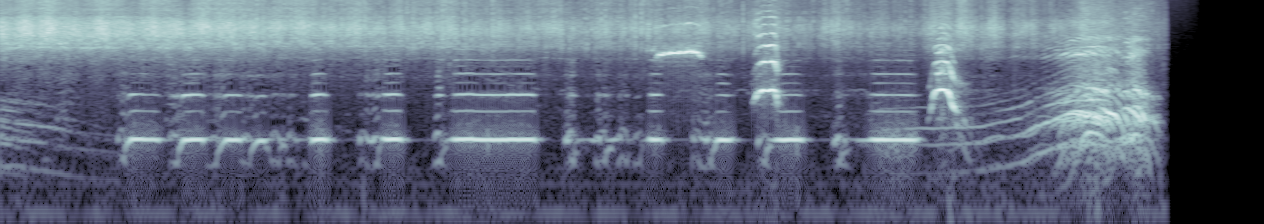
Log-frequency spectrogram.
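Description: Kayapó ritual chant: rattles shaken steadily while a line is chanted on one pitch in short and long notes, broken by a few high rising yelps. Near the end several voices rise and fall together, then the recording cuts off suddenly.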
